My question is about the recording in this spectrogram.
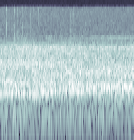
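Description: Steady stadium crowd noise, even and unchanging, with the hiss of an old television broadcast recording.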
